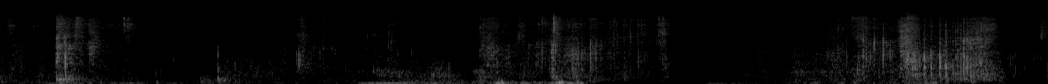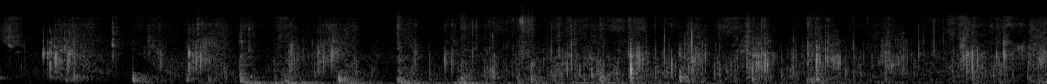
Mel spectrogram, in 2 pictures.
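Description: Irregular footsteps on a concrete floor strewn with snow and debris. They are sparse at first, pause briefly, then come faster and thicker through the second half, with a low rumble coming and going underneath.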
